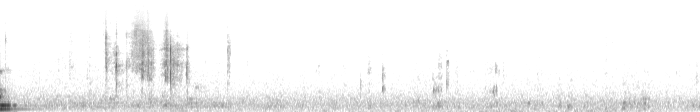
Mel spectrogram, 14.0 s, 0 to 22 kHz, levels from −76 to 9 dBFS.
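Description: At 7.72 s and again at 11.70 s the speech skips forward abruptly, with a tiny sliver, around 20 ms, missing and the two sides butted together without any gap. The four-second spacing points to audio missing between chunks, likely a recorder handing over from one 4-second block to the next. On a waveform each joint shows as a sudden step in the wave, and a spectrogram shows a thin vertical line where the patterns jump discontinuously.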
